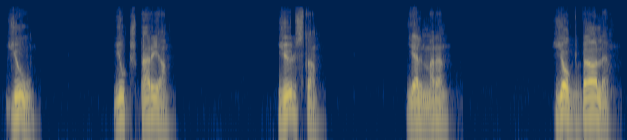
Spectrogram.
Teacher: The consonant groups DJ, HJ, LJ, and GJ. The initial letter is not pronounced in these groups, and all of them are pronounced as if they were Swedish J.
